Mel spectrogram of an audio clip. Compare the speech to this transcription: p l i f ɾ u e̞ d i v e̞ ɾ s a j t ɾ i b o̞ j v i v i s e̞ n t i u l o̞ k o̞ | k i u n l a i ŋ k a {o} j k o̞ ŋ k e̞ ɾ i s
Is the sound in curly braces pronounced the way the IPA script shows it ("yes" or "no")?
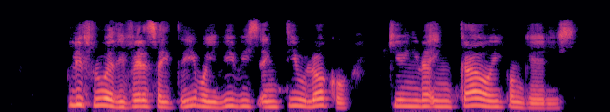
yes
